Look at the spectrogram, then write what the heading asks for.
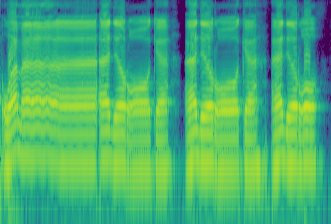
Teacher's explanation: ini kurang tepat juga karena dia menambahkan hamzah di dalam huruf dalnya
